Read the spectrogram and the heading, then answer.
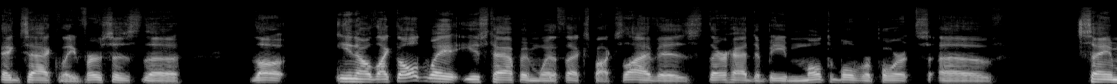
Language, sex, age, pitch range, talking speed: English, male, 50-69, 85-110 Hz, 140 wpm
